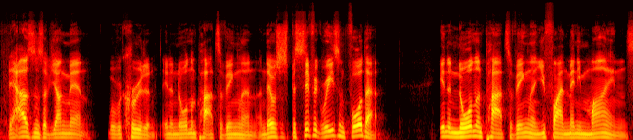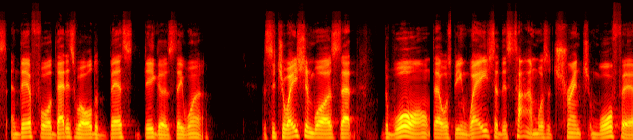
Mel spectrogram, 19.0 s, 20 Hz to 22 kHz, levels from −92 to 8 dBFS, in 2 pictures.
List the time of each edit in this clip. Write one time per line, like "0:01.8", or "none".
none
